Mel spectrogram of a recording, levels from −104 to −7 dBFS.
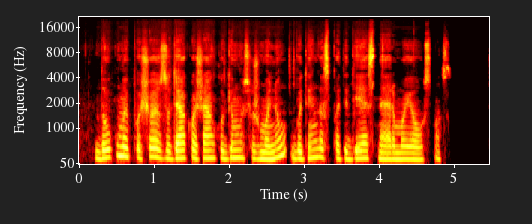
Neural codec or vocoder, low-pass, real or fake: none; 19.8 kHz; real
